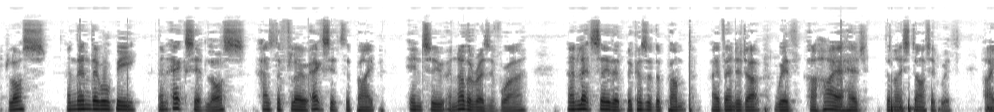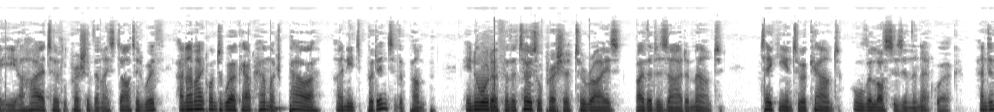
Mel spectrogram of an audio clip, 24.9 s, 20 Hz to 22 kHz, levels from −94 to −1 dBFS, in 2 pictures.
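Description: Nothing here stands out as a technical fault; the audio runs along without any dropouts, glitches or other problems catching the ear.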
